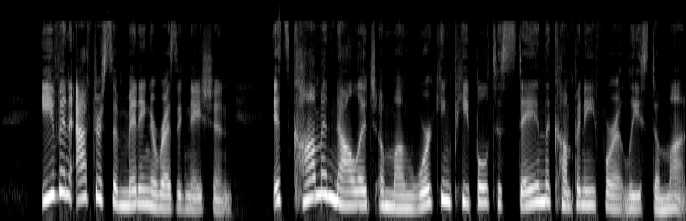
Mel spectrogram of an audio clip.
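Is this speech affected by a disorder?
No.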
